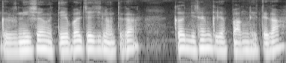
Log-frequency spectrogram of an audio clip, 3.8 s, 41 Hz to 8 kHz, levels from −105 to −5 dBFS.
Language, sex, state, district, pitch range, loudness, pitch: Wancho, male, Arunachal Pradesh, Longding, 120-135 Hz, -15 LUFS, 125 Hz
